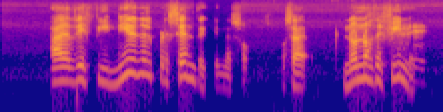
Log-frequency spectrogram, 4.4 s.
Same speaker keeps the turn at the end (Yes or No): Yes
